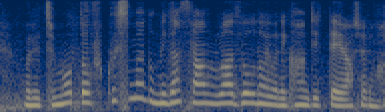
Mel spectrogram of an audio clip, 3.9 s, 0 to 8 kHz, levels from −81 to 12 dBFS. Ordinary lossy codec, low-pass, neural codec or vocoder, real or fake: none; none; codec, 16 kHz, 0.8 kbps, ZipCodec; fake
